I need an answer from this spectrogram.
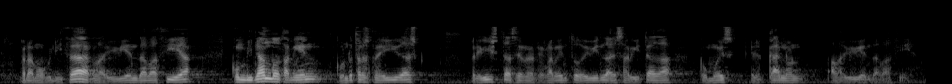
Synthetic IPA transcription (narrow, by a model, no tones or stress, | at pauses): paɾamo̞β̞iliθaɾlaβiβje̞nd̪aβaθia | ko̞mbinãnd̪o̞t̪amjẽ̞ŋko̞no̞t̪ɾazme̞ðiðas | pɾe̞βist̪asenelreɣlamẽ̞nt̪oðe̞iβnd̪aðesaβit̪aðako̞moe̞se̞lkanõ̞n | a̰laβiβje̞nd̪a̰βa̰θḭa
